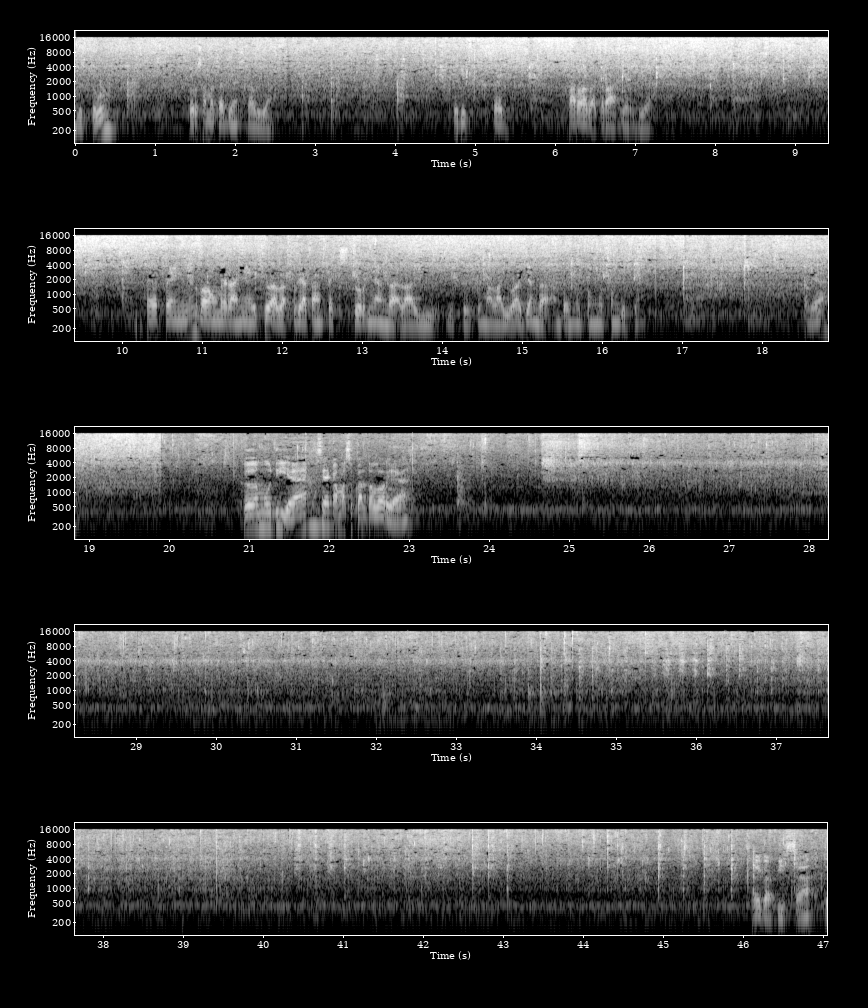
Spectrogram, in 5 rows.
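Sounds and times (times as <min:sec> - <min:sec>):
food sizzling in oil: 0:00.0 - 0:47.0
metal spatula scraping a wok: 0:02.8 - 0:10.3, 0:34.4 - 0:37.6, 0:40.2 - 0:43.2.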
